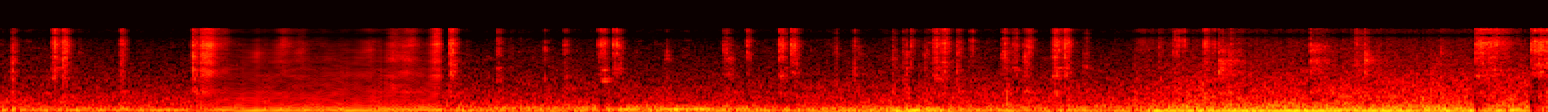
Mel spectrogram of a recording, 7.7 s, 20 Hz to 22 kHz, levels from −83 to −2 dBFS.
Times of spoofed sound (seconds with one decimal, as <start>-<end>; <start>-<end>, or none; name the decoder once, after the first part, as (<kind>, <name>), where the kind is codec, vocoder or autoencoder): 1.0-2.2 (vocoder, Vocos)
